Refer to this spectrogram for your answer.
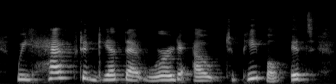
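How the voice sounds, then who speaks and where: A woman's dark, mellow voice, very slow and with very wide pitch swings. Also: quiet background. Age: 70s. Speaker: podcast host. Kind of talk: interview. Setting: video call. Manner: warm, effusive. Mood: earnest, upbeat. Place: home room. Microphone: video call.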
